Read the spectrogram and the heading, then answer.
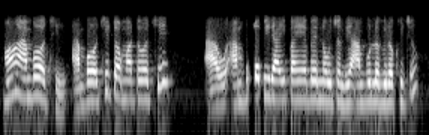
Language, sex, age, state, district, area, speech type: Odia, female, 45-60, Odisha, Koraput, urban, conversation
